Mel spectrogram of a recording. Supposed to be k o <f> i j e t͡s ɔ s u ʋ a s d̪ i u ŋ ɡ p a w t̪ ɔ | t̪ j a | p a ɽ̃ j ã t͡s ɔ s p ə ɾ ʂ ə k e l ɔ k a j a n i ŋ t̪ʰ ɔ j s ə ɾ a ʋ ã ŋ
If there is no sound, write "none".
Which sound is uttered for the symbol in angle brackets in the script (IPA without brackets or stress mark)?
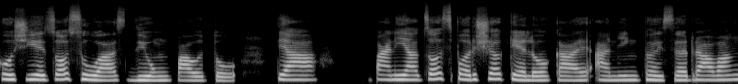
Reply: ɕ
